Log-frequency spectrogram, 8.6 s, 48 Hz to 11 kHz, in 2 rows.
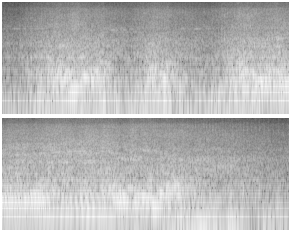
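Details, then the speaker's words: TVS Access 125 scooter with misfire complaint, revved with two fingers partly blocking the intake: revs up and settles cleanly with no stumbling or stalling, pointing to the missing intake hose bush as likely cause. "यहां पर दो उंगली रखने के बाद गाड़ी बिल्कुल अच्छे से चल रही है और बंद भी नहीं हो रही है"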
